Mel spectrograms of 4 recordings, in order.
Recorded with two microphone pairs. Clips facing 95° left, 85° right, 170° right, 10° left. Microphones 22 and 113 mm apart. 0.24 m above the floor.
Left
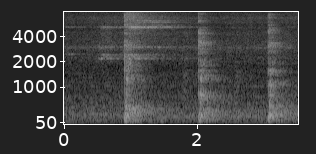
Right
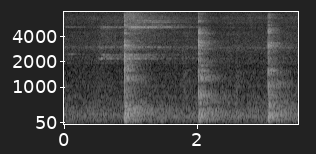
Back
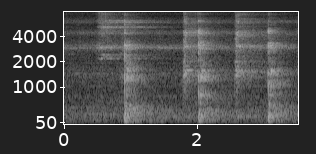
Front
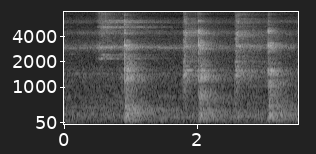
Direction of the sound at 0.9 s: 140° right.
